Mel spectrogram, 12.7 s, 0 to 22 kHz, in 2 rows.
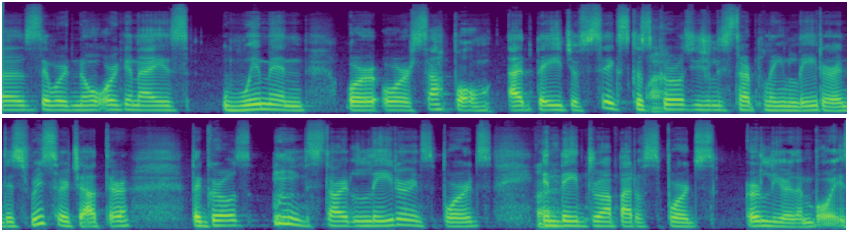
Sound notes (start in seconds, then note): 10.3 ahem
